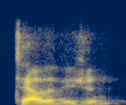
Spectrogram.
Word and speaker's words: television: you so much excellent the word television is stressed on the first syllable exactly television uh television television no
